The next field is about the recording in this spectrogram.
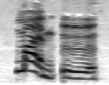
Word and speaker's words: Malmö: Und dann haben wir einen Tagesausflug nach Schweden gemacht, nämlich nach Malmö, Malmö. – wie es wirklich ausgesprochen wird. Wir haben immer natürlich Malmö gesagt, ja. ist so schön eingedeutscht, aber es heißt theoretisch Malmö.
